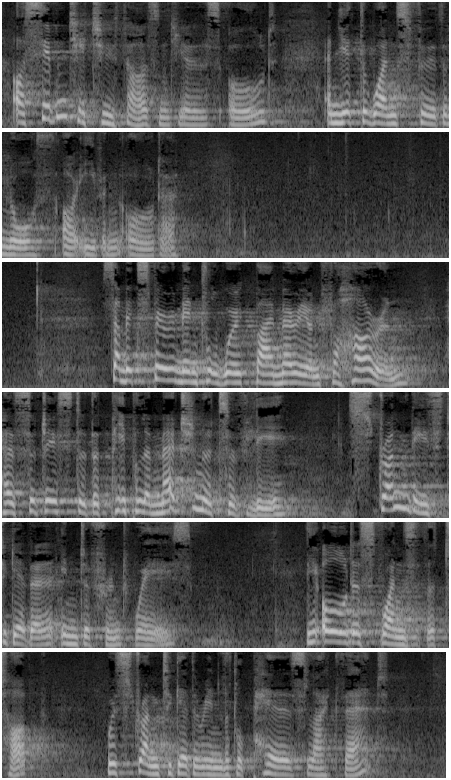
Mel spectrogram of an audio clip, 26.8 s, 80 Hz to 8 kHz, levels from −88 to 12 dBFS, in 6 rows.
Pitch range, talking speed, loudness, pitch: 165-230 Hz, 100 wpm, -21 LUFS, 195 Hz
